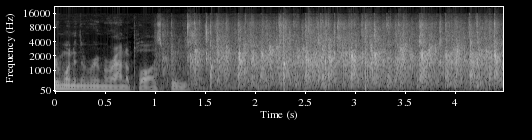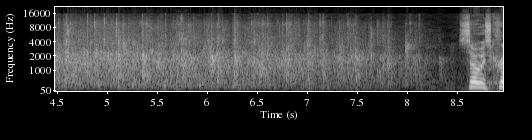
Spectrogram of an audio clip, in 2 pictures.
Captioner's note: clapping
